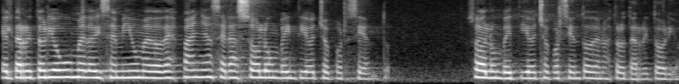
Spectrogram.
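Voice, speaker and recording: A woman's fairly high voice, fairly quick in pace and flat, monotone in intonation. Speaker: politician. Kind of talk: panel forum speech. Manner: formal.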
